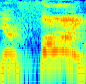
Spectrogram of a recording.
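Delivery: acted-out exasperated, angry yell, very high and loud. Retelling how another speaker answered a question: imitating someone yelling angrily. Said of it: "She was getting mad at me".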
